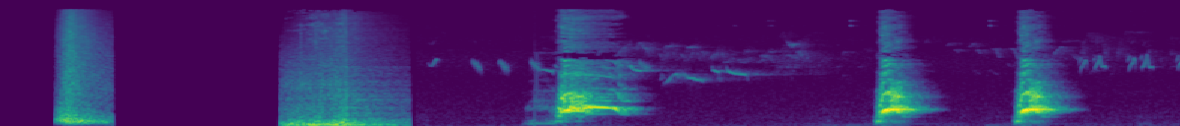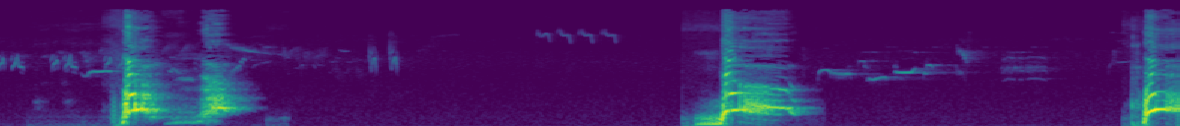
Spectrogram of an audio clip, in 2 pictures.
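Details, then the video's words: An English beagle barks loudly in a city park while out on a walk, giving sharp barks at irregular intervals, some in quick pairs. "Beagle barking in the city park. Loud english beagle dog sound."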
